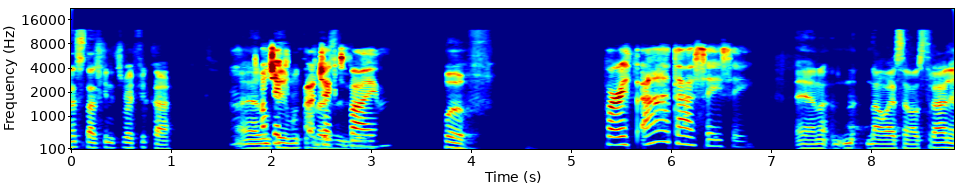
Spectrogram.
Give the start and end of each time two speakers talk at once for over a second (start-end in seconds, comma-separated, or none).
1.6-3.0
